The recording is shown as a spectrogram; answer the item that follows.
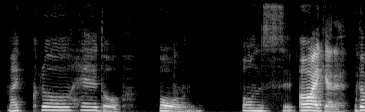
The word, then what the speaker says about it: MICRO HEAD 4N's: They started in 2011, and you're supposed to pronounce their name Microhead Phones.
